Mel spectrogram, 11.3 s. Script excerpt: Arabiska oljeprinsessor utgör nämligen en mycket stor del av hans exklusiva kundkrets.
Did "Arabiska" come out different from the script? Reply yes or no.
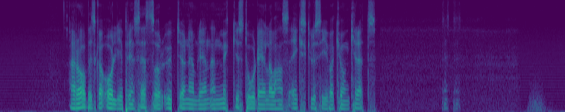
no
